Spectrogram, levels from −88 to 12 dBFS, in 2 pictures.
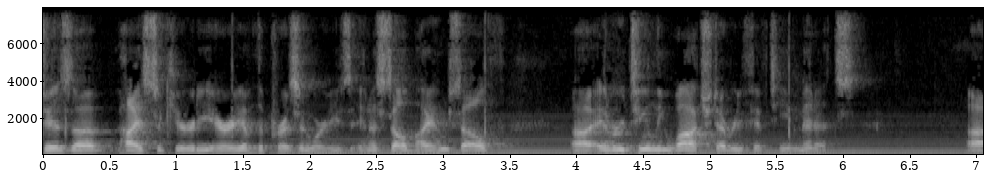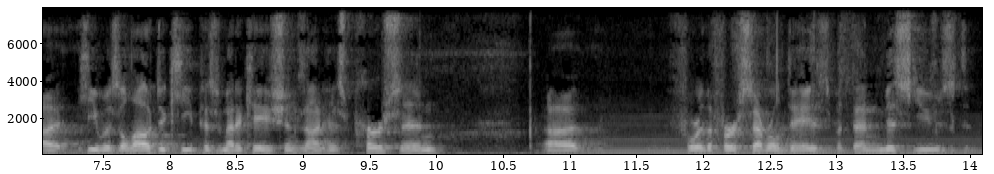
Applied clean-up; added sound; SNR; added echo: none; Bowed string instrument; 18 dB; none.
